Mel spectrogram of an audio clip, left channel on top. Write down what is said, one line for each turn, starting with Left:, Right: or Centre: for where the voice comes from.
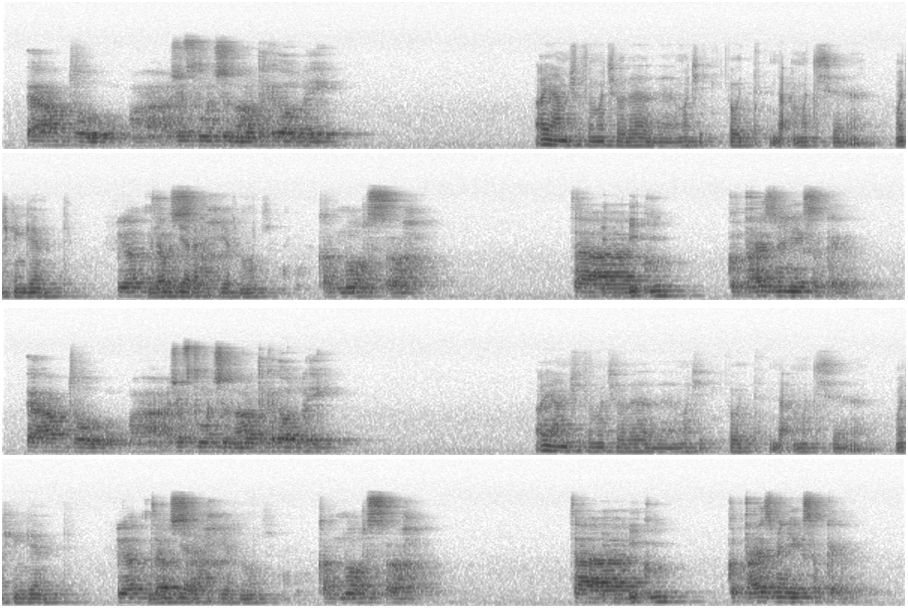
Right: يا عبدو ما شفت ماتش النهارده كده ولا ايه
Left: اه يا عم شوف الماتش هو ده ده ماتش يتفوت لا ماتش ماتش كان جامد
Right: بجد
Left: من
Right: الصراحه
Left: اول دقيقه لاخر دقيقه في الماتش حاجه
Right: كان نار الصراحه انت
Left: ايه ايه
Right: ك-
Left: إيه؟
Right: كنت عايز مين يكسب
Left: قول
Right: كده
